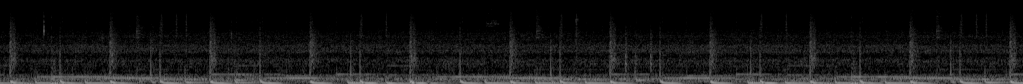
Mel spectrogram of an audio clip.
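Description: Background music: held melody notes that change every second or so, over a low bass line and light ticking percussion.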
